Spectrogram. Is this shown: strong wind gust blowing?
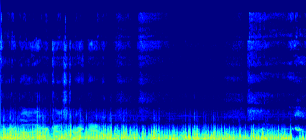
yes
